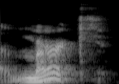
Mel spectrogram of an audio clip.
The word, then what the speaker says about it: Merck: Merck, is that how you pronounce that? – Yep.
